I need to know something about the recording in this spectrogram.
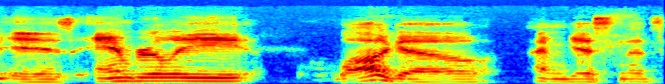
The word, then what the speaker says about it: Amberley Lago: And her name is Amberley Lago. I'm guessing that's how you pronounce the last name.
